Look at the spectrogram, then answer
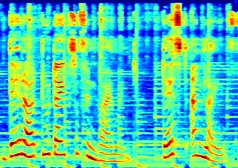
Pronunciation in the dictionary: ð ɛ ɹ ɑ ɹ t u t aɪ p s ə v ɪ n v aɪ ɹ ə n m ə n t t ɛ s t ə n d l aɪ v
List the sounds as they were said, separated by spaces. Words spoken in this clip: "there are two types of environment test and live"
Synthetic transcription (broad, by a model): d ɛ ɹ ɑ ɹ t u t aɪ p s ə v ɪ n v aɪ ə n m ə n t t ɛ s t ə n d l aɪ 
